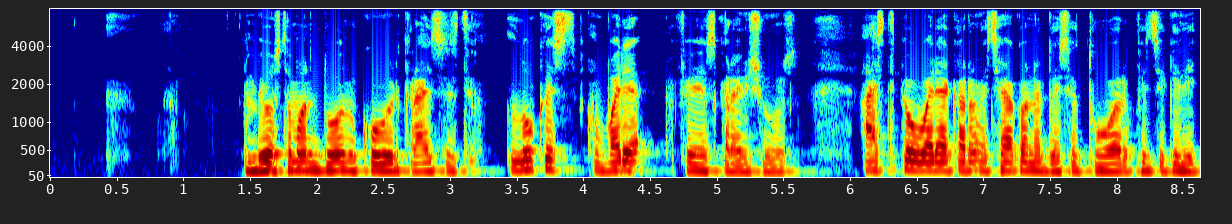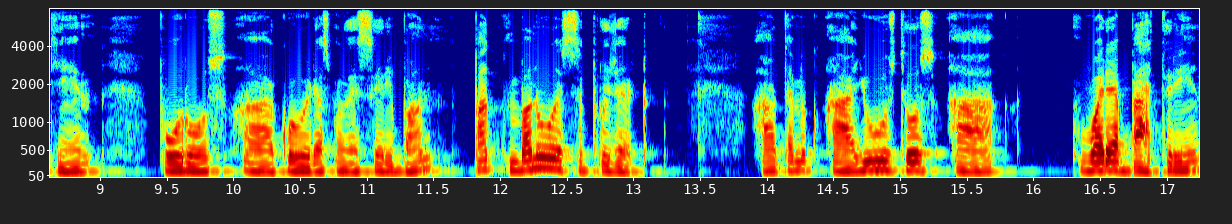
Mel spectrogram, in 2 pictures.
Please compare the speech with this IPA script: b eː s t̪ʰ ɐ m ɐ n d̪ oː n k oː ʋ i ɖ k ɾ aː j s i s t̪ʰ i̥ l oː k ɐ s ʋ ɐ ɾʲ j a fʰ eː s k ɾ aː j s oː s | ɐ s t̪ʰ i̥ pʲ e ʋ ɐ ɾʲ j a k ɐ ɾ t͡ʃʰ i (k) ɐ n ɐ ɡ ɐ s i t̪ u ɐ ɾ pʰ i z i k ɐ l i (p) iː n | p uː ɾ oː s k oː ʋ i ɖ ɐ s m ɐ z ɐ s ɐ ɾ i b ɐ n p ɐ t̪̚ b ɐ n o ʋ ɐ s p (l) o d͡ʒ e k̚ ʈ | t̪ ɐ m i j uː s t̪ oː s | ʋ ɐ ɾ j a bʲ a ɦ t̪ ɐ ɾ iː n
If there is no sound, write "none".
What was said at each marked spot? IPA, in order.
k, k, ɾ

